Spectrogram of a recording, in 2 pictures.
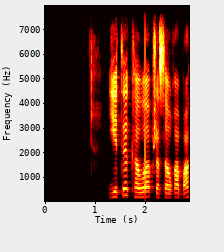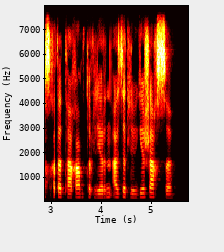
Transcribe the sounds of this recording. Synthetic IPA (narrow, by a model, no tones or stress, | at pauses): je̞t̪ɪkʲʰawɑpʒɑsɑwʁɑbɑsqɑt̪ɑt̪ʰɑʁɑmt̪ʰʏɾle̞ɾɪnæzɪɾlewɡʲe̞ʒɑqsə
